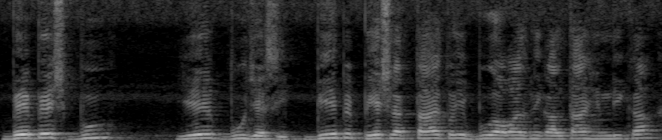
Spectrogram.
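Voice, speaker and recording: A man with a high, light voice runs a casual online lesson, spelling out letters one by one. He keeps checking in after each small point in a steady teaching rhythm. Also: normal speed. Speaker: Urdu teacher.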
